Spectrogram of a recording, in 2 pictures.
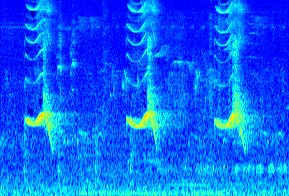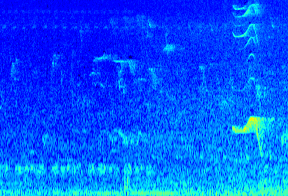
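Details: Mating call of an Asian koel: four clear rising whistles repeated roughly every two seconds, then a pause with faint distant bird notes, and a fifth whistle near the end; low rumble underneath.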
